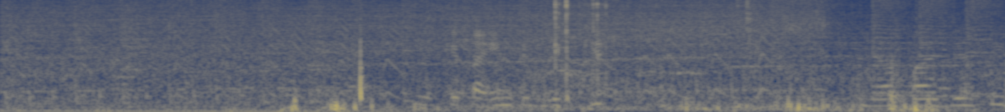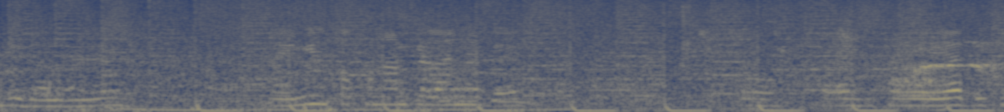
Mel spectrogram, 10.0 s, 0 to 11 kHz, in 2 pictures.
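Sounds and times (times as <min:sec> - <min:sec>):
short low thumps: 0:00.8 - 0:09.0.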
